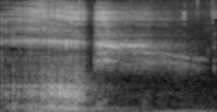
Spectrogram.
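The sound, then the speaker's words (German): A single heavy, rumbling snore, rough and guttural, followed by a breathy hissing exhale that trails off. No one speaks. “Hierauf legte er den Kopf auf ihre Knie und schlief und schnarchte wie der Donner.”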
